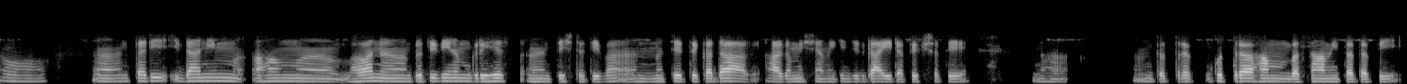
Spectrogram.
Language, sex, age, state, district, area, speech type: Sanskrit, male, 18-30, West Bengal, Purba Medinipur, rural, conversation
